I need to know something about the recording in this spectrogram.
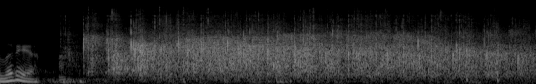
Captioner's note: applause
